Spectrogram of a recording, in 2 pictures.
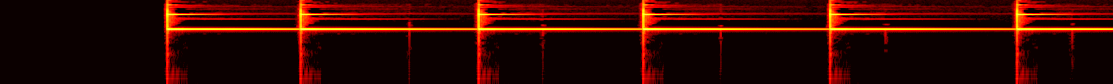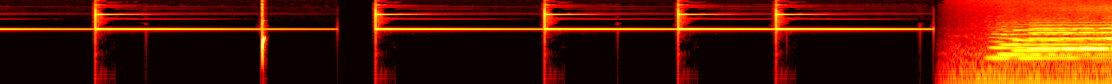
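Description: Phone chat-message notification chime: a single-pitched ding repeated about eleven times at roughly one a second, each ringing out, with a short sharp pop about two-thirds of the way through. Music starts just before the end.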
